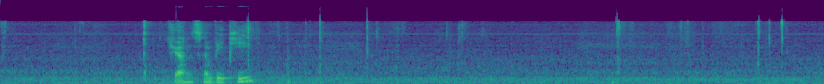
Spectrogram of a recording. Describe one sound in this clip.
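Plastic-sleeved cards click and rustle as hands handle them.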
